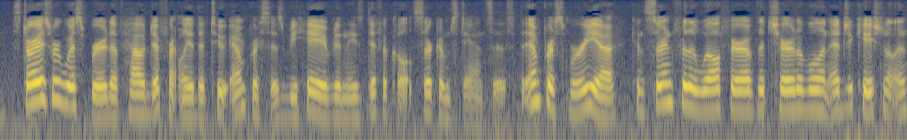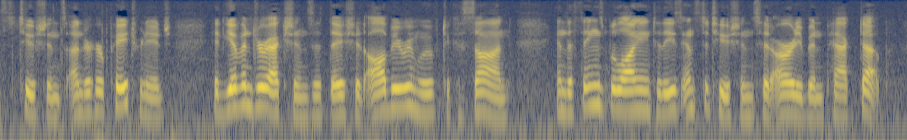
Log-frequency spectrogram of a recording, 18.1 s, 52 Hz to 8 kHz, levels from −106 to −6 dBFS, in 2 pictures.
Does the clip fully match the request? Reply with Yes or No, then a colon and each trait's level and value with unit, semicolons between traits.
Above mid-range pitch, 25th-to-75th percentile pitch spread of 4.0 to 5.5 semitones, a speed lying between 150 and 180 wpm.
No: medium, 145 Hz; average, 4.7 semitones; average, 175 wpm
